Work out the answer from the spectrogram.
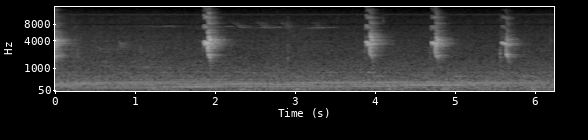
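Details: Blackbird foraging for fruit, turning to passion fruit when no ripe persimmons were found; four sharp, high chips spaced irregularly over about four seconds against a quiet background with low hum.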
